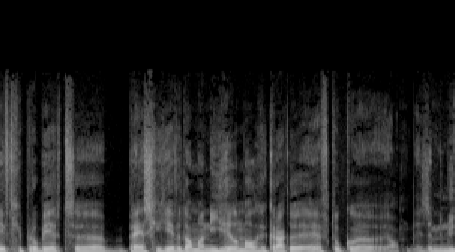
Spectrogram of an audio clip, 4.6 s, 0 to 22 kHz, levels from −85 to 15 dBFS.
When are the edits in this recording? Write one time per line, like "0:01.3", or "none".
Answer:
0:01.3
0:02.9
